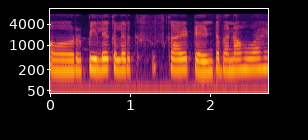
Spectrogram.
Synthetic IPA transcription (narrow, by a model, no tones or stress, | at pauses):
ɔːɾpiːlekɐləɾkaeʈẽːɳʈbɐnaɦuaɦɛː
